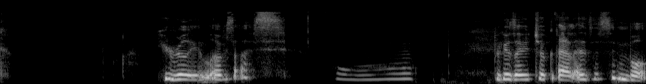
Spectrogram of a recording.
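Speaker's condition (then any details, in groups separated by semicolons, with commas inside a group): Quadriplegic cerebral palsy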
